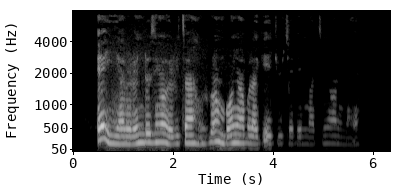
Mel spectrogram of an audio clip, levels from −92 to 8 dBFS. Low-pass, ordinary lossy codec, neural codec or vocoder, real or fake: 7.2 kHz; MP3, 32 kbps; none; real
